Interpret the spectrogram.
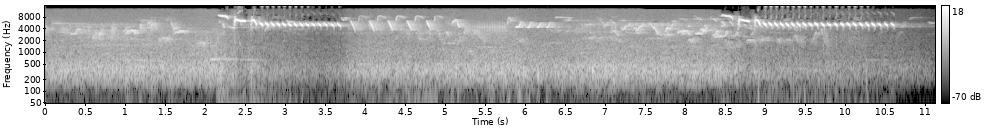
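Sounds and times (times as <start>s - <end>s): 
Eurasian blue tit song: 0.0s - 11.1s
high chirps: 2.2s - 5.2s, 7.7s - 11.1s.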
